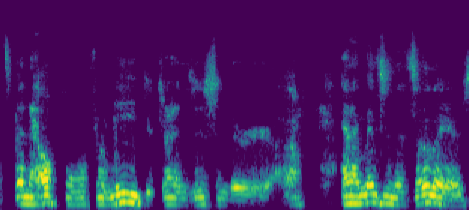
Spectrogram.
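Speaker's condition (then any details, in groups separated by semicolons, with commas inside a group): Cerebral palsy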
